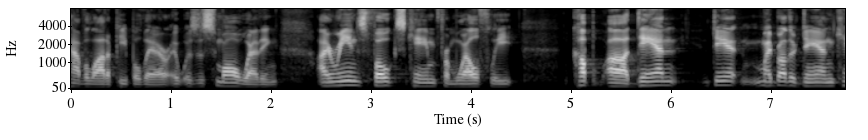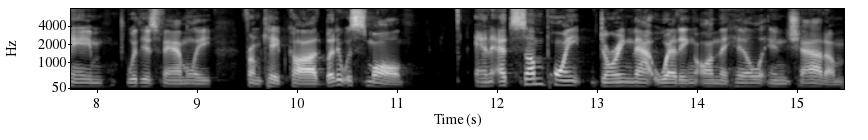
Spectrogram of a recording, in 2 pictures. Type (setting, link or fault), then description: setting, live audience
